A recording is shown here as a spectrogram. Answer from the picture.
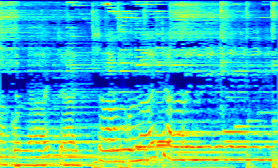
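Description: A man singing a melody into a handheld microphone over recorded backing music with bass and drums.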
